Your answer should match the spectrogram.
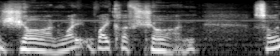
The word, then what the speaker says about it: Jean: they're from uh Haitian that's French so it's probably Jean why Wyclef Jean so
